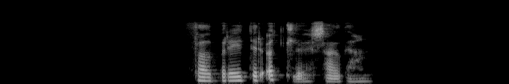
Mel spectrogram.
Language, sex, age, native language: Icelandic, female, 30-39, Icelandic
